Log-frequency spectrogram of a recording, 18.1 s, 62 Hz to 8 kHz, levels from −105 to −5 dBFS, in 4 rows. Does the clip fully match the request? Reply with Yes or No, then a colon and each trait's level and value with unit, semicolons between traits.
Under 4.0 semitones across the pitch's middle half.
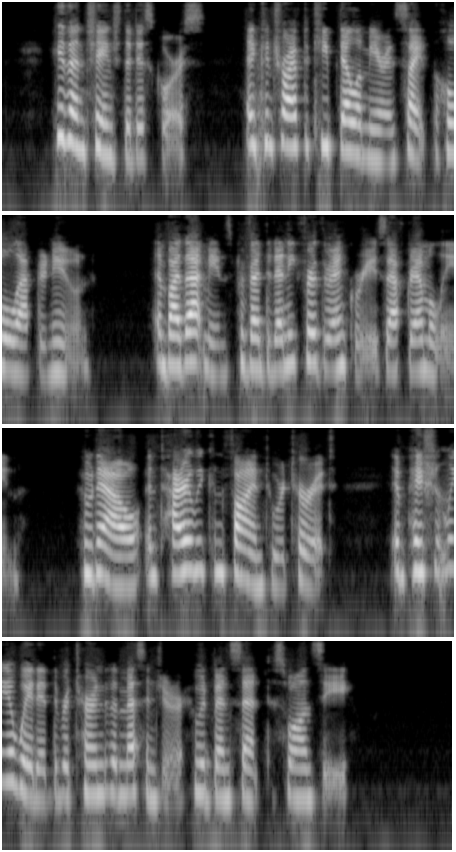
No: average, 4.4 semitones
